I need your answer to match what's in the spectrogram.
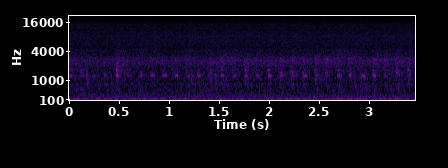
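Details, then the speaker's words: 2008 Chevy Cobalt that ran out of oil and was refilled, idling, recorded inside the cabin with windows up: muffled drone with faint, quick, regular tapping knock; knock sensor code set. "that's probably why the knock sensor code is there because this thing definitely knocks"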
